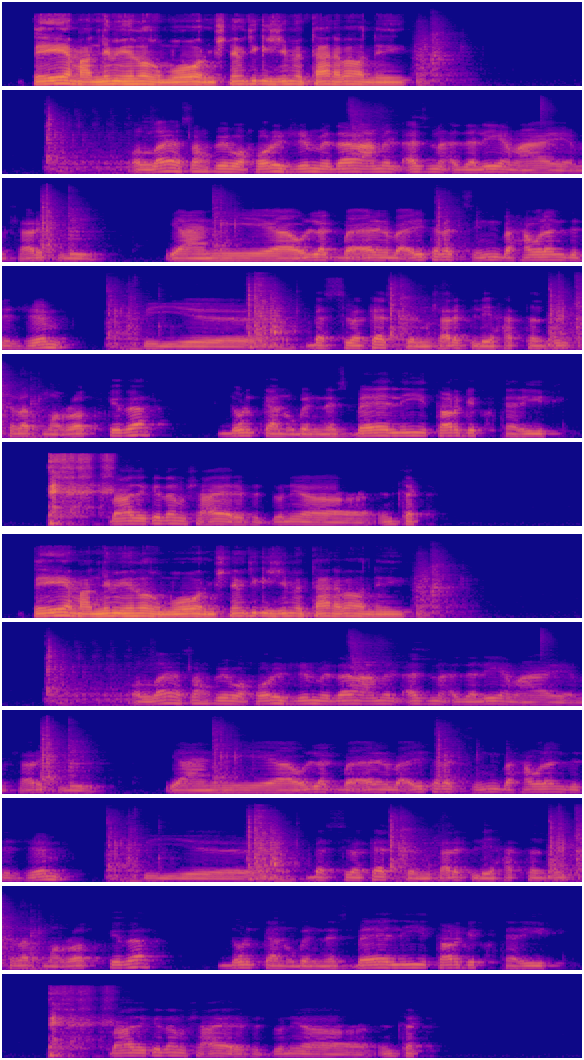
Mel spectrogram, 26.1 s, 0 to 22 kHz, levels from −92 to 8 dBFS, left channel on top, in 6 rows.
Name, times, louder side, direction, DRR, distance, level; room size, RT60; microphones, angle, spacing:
voice 1, 0.2-3.1 22.1-22.6, left 3 dB, 40° left, 1.0 m, -26 dB
sound 1, 3.1-3.5 4.7-5.8 6.9-7.5 8.4-8.5 9.0-9.4 10.3-10.7 11.9-12.5 13.8-14.4 14.9-15.4 15.9-16.7 17.1-17.9, equal, ahead, 1.2 m, -45 dB
voice 2, 5.3-9.5 9.9-13.6 14.1-18.6 19.0-21.6 22.6-24.9, left 4 dB, 65° left, 0.8 m, -35 dB
28.5 x 12.5 x 3.6 m
head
